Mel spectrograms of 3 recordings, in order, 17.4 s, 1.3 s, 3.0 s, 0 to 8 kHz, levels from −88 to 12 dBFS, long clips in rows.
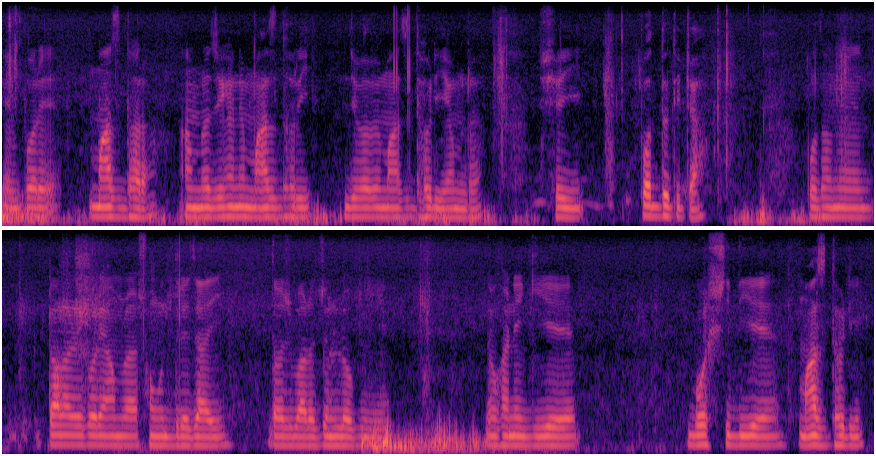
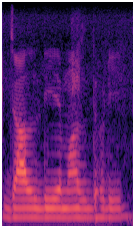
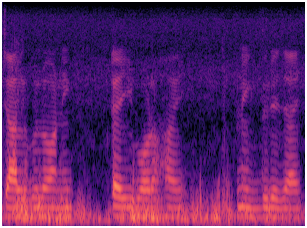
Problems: constant background noise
